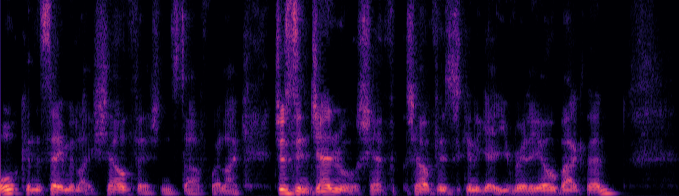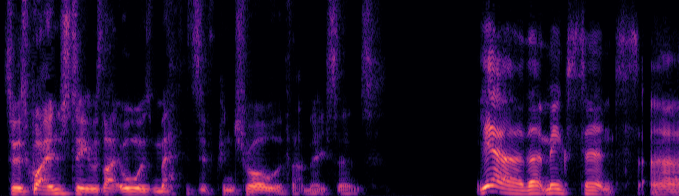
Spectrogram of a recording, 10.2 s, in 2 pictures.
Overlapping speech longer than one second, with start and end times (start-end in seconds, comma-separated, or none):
none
